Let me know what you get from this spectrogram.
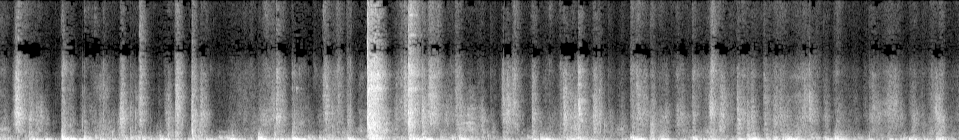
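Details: Puppies play-fighting indoors: rapid bursts of low rumbling growls and scuffling thuds, with sharp broadband snaps and clatter, a steady low hum underneath throughout.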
